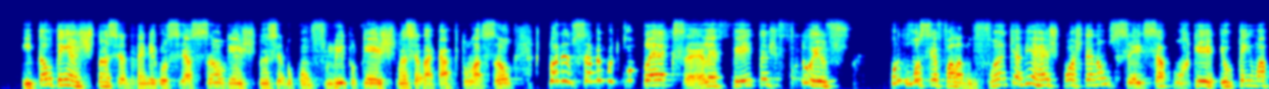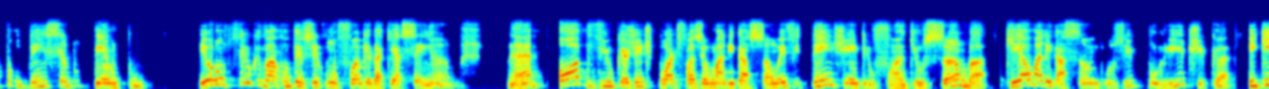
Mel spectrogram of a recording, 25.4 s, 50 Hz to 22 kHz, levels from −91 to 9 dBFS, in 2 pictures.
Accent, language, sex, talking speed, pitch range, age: Brazilian, Portuguese, male, 205 wpm, 165-240 Hz, 50-69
